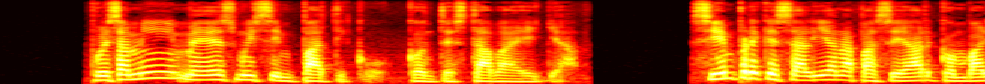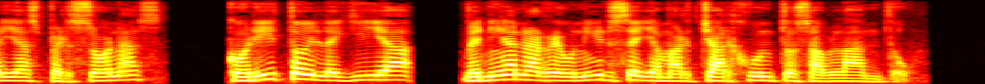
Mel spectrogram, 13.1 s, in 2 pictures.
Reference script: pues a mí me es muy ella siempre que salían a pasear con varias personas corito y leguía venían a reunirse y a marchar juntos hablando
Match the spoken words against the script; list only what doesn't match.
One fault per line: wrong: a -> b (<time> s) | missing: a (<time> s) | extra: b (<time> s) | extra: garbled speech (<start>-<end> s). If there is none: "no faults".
extra: simpático contestaba (1.7 s)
